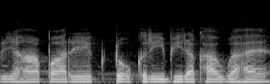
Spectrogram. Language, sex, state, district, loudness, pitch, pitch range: Hindi, male, Jharkhand, Deoghar, -17 LUFS, 125 Hz, 120-125 Hz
